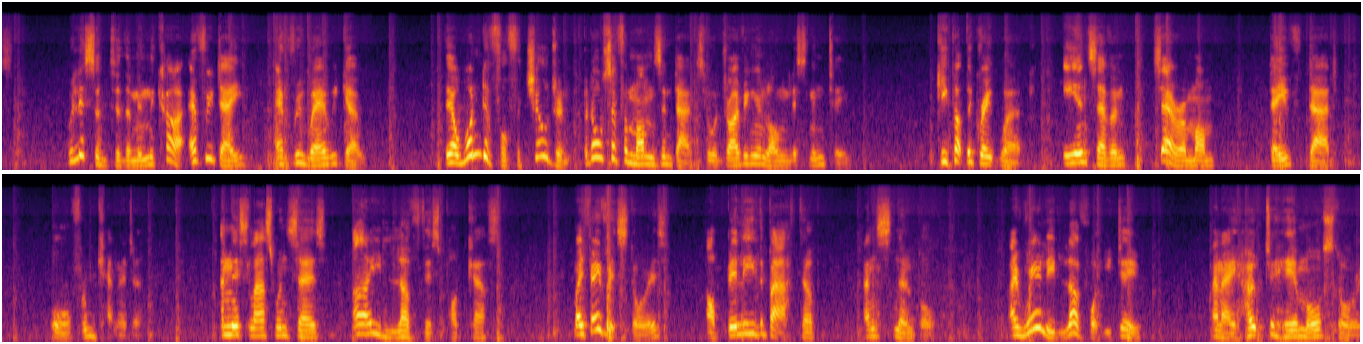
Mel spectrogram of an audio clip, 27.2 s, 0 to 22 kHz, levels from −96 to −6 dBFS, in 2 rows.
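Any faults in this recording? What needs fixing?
Noise suppressor artifacts run through the whole clip. The suppressor pulls down bands it judges to be steady noise by about 18 dB, frame by frame. The room noise, sitting about 15 dB below the speech, therefore dips in the gaps and swells back under each phrase. A gentler reduction depth with slower gain smoothing would keep the background steady.

Speech cut by the noise suppressor occurs in three stretches: 0.01 to 11.59 s, with roughly a second of speech affected in total and drops of up to about 17 dB; 12.68 to 14.97 s, under half a second affected, up to about 13 dB; and 17.7 to 27.17 s, again up to about 17 dB. Quiet consonants and word endings are classed as noise and attenuated along with the background, so they sound clipped or swallowed. Lowering the suppressor's aggressiveness or raising its speech-presence sensitivity would protect these low-level speech components.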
